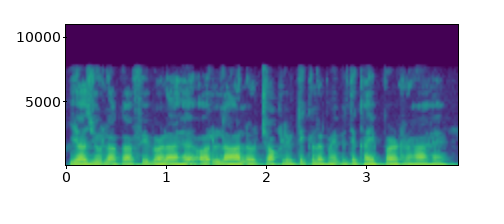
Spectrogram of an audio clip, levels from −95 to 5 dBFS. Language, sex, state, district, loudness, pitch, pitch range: Hindi, male, Uttar Pradesh, Lalitpur, -16 LUFS, 115 Hz, 110-125 Hz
